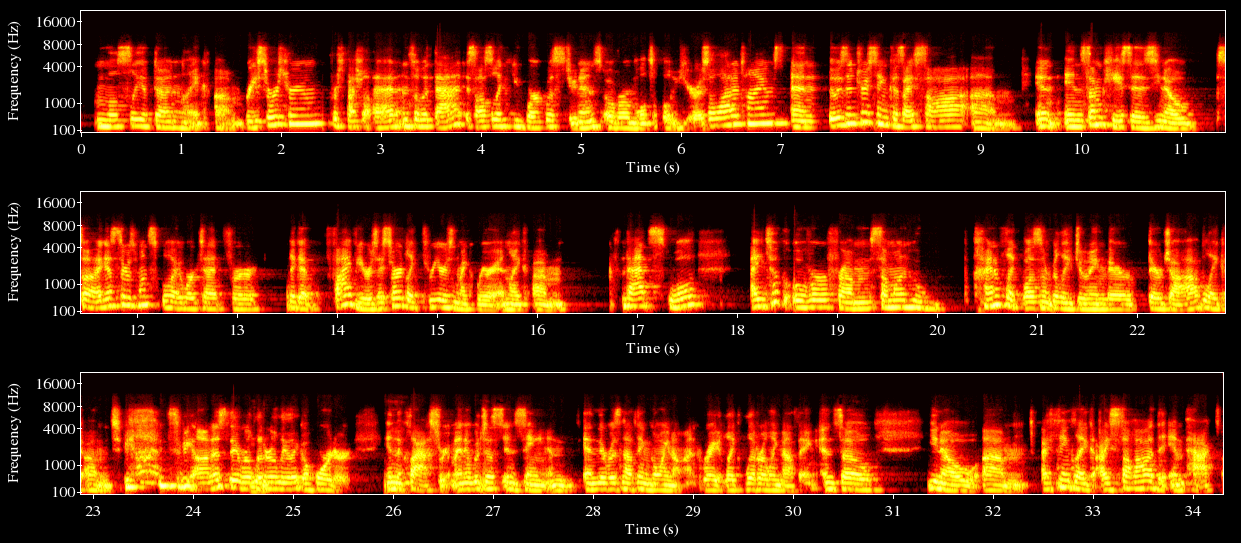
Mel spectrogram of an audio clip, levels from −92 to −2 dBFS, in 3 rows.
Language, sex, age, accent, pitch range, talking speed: English, female, 30-49, American, 150-215 Hz, 225 wpm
